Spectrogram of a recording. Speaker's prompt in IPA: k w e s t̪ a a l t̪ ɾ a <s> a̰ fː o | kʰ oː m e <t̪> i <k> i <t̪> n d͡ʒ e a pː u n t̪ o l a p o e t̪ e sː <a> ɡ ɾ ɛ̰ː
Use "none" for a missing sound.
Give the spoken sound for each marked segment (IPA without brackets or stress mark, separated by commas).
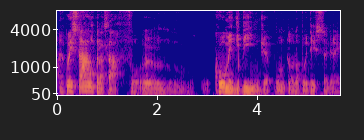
s, d̪, p, none, a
